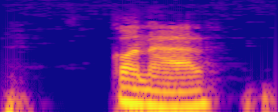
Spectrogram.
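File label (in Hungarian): "kanal" Hungarian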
